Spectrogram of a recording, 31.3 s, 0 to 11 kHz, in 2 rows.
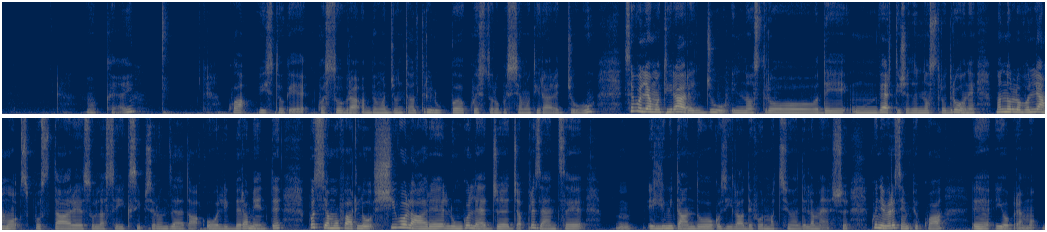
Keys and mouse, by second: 1.0 click, 1.4 middle click, 2.5 KP_3, 4.4 middle click, 5.4 middle click, 11.6-12.9 middle drag, 13.5-15.1 middle drag, 16.5-18.0 middle drag, 18.7 g, 20.4 middle click, 23.1-25.6 middle drag, 26.5-28.3 middle drag, 28.8 middle click.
